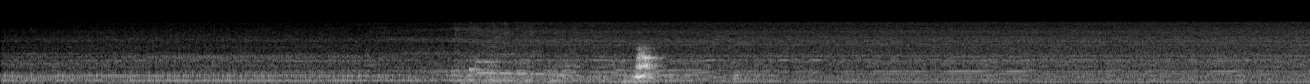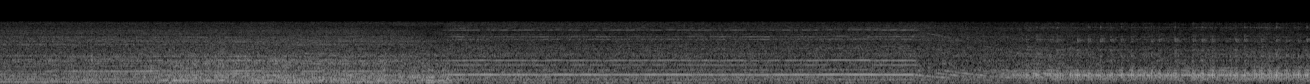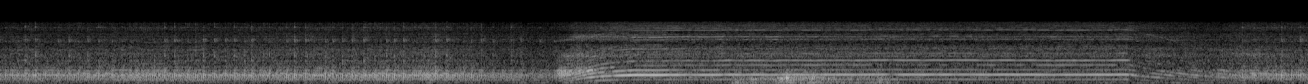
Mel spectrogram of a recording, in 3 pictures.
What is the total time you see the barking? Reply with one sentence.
You can hear the barking for 2 seconds altogether.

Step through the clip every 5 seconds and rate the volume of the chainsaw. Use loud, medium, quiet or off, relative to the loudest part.
medium, medium, medium, medium, medium, loud, loud, loud.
